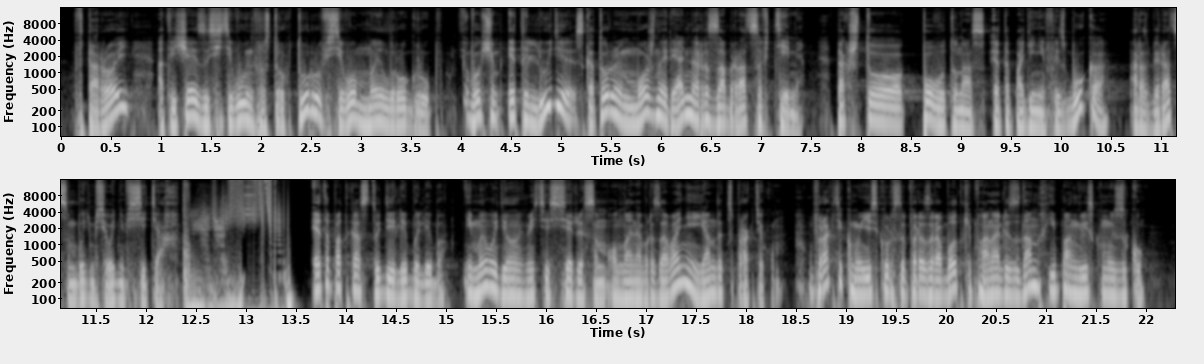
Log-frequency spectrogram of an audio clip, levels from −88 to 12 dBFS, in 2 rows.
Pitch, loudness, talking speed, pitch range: 115 Hz, -17 LUFS, 165 wpm, 105-140 Hz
